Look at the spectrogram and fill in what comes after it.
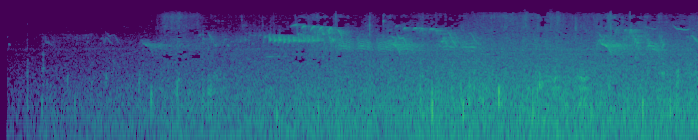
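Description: Birds chirping in the trees over soft outdoor ambience, fading in from silence over the first few seconds, with calls coming about three seconds in and again near the end.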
